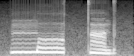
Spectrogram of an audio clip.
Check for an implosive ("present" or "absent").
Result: absent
